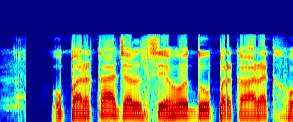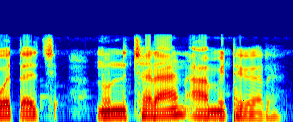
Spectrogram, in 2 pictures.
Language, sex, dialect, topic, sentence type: Maithili, male, Southern/Standard, agriculture, statement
